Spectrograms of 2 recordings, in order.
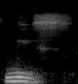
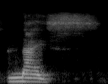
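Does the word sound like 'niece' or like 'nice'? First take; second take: like niece; like nice. First: The vowel sounds like the one in 'niece'. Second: The vowel sounds like the one in 'nice'. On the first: It is the city in France. The speaker calls it right. "when it's a city in France, it's Nice, knees" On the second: It is the ordinary adjective. The speaker calls it wrong. "I know I'm not going to pronounce nice"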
